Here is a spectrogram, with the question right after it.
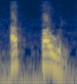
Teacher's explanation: فإذا يحولون لام التعريف إلى الحرف الذي جاء بعدها، مثلا هذا المثال الطول، يحولون اللام إلى طاء فيصير عندي طاءان، طاء ساكنة وطاء متحركة أي متماثلان، والأول ساكن فيدغمون الطاء الأولى في الثانية فيقولون الطول.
